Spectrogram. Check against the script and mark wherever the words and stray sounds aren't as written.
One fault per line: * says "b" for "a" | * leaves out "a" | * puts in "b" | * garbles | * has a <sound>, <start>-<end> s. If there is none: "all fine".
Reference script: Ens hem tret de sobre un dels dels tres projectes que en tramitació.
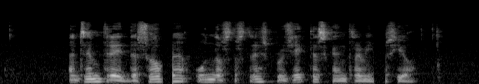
* has a dropout, 1.6-1.7 s
* has a dropout, 3.7-3.9 s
